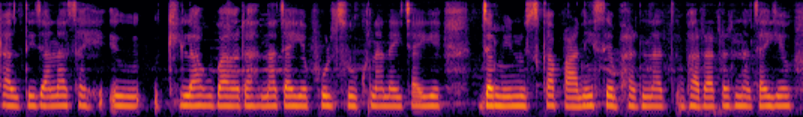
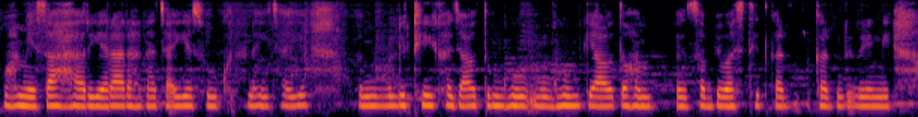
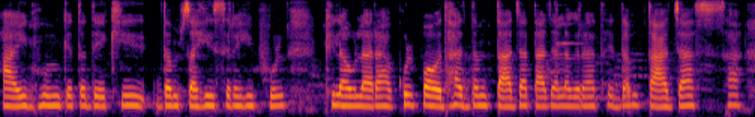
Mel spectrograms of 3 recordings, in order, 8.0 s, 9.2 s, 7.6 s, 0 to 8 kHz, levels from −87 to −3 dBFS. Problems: background sounds at intervals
